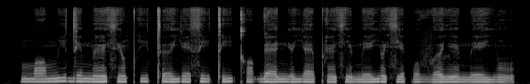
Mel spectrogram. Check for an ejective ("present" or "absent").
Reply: present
